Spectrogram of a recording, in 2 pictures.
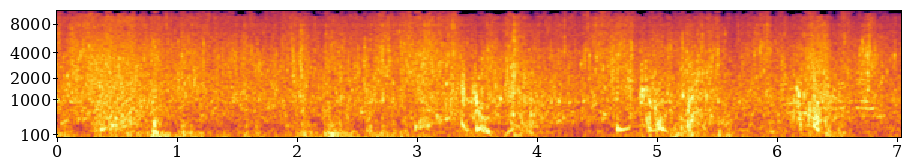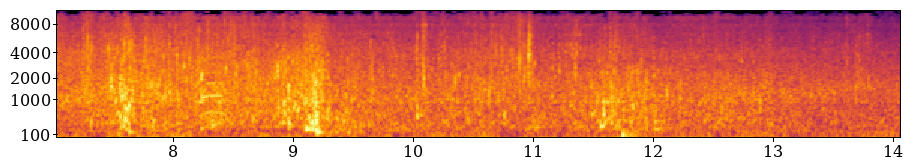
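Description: Fast, choppy river current rushing and splashing around a kayak's hull as it runs through moving water, with irregular splashes; the rush eases and grows quieter toward the end.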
